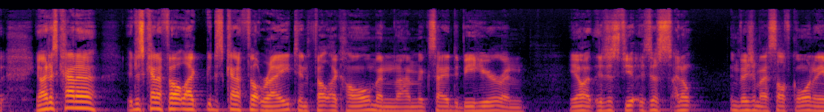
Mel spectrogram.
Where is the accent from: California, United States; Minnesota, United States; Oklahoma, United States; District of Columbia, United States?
California, United States; Fremont; born there; I was born in Fremont, California, actually. My dad was working out there on doing power lines and stuff like that.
